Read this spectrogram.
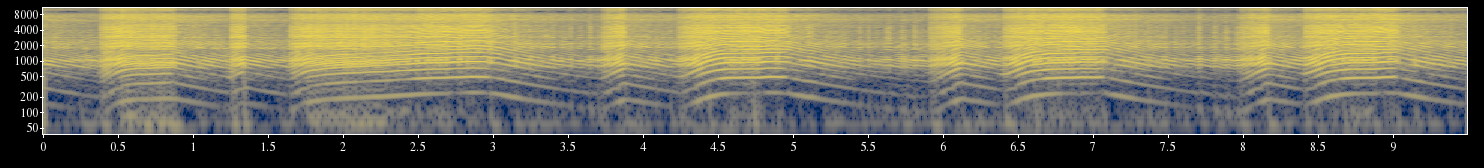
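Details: Alcohol-fuelled chainsaw in a test cut after a fuel line swap, previously starving for fuel in longer cuts. It revs up in bursts, then the pitch sags under each cut; confirmed lean running from fuel starvation. Owner plans a bigger fuel line or metering lever adjustment.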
